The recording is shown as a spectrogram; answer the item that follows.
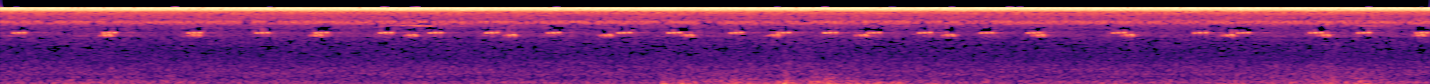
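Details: Crickets calling through a summer afternoon over golden wheat in the countryside; sharp high chirps repeat steadily for ten seconds, sometimes doubled, while a light breeze rumbles low and gusts briefly.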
